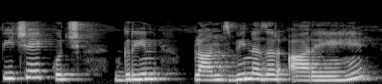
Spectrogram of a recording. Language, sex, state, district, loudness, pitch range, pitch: Hindi, female, Arunachal Pradesh, Lower Dibang Valley, -14 LUFS, 215-255 Hz, 235 Hz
